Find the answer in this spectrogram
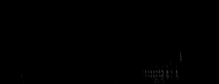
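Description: Near silence: faint room tone with a low hum, and a soft, brief sound a little before the end.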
